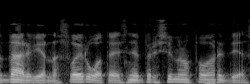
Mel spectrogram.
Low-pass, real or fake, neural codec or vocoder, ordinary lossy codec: 10.8 kHz; real; none; MP3, 32 kbps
